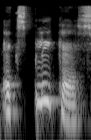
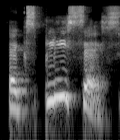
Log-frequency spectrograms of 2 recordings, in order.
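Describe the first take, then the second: First: The consonant before the last vowel is a k. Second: The consonant before the last vowel is an s. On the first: The speaker calls it right. "you said it right" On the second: The speaker calls it wrong. "It can only make a s, s, s sound"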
